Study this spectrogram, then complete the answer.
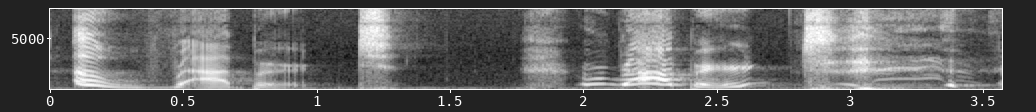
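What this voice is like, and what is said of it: Imitates a TV character's voice. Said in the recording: “does the best Cora Grantham impersonation.”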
